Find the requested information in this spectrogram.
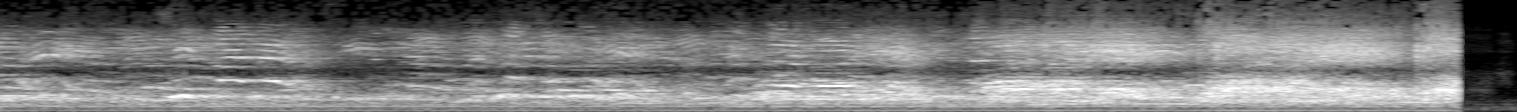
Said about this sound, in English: Yeah, now all these people there now screaming uh, four more years for uh, Beijing Biden, his supporters there.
